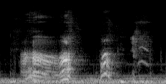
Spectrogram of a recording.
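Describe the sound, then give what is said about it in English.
A trained guard dog growls low and lets out a few short, throaty barks in quick succession, fairly loud, with no talking over it. “I'm certain that no one could sneak in the room with them around.”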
